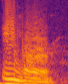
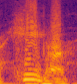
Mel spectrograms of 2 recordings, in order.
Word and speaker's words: Eber: Let me pronounce that for you correctly. It's called Eber or Heber, which is the definitive word of Hebrew.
